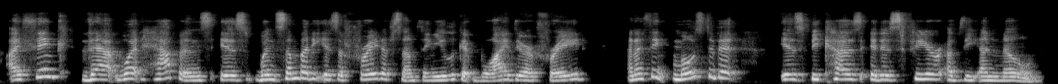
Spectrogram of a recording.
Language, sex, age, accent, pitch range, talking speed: English, female, 50-69, American, 195-255 Hz, 180 wpm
